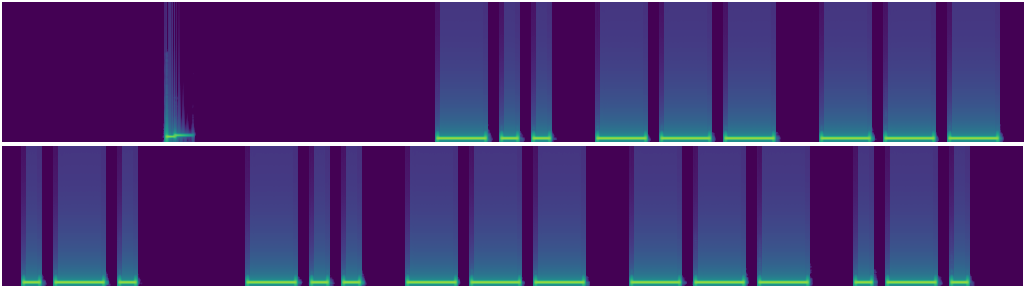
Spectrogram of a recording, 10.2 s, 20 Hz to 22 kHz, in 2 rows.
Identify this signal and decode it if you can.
Morse code, heard as a keyed tone, about 15 wpm, 700 Hz. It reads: DOOR DOOR
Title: Top 500 Words Repeated 15wpm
